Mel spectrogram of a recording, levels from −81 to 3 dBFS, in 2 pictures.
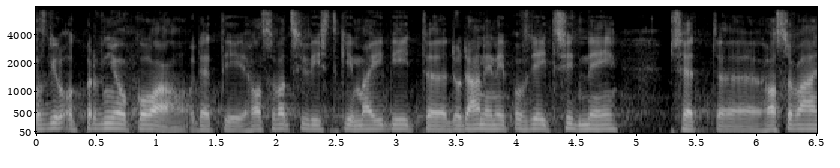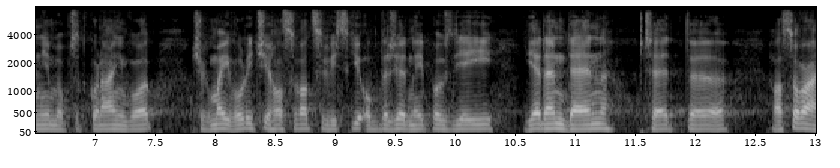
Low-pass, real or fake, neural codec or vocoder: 7.2 kHz; fake; codec, 16 kHz, 4.8 kbps, FACodec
